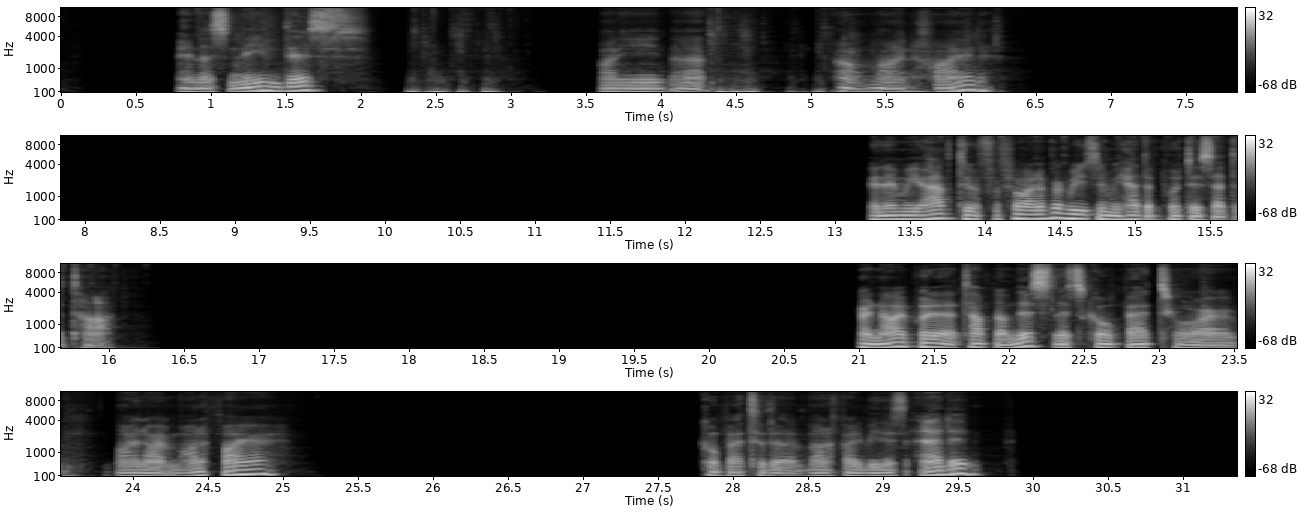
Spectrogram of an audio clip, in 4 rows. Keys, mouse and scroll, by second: 0.7 click, 0.8 click, 9.8 Tab, 10.6 middle click, 11.5 scroll up 1, 11.8-12.9 scroll down 1, 13.6 click, 14.0 click, 14.3 click, 14.5 click, 14.7 click, 14.8 click, 15.1 click, 15.2 click, 15.4 click, 15.5 click, 15.6 click, 15.8 click, 16.1 click, 16.2 click, 16.4 click, 17.4-17.8 click, 17.5 click, 18.2 click, 18.4 click, 18.9 click, 19.6 click, 22.8 scroll down 2, 23.3 middle click, 23.7 scroll up 1, 25.2 click, 28.6 click, 28.6-30.3 scroll down 7.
